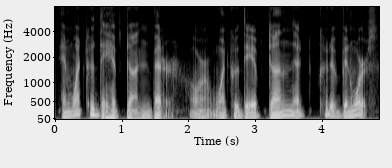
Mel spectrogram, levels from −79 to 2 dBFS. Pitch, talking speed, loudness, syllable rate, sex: 105 Hz, 220 wpm, -19 LUFS, 4.5 syllables/s, male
